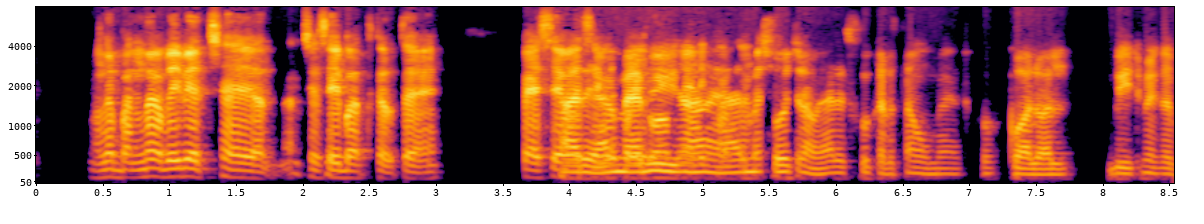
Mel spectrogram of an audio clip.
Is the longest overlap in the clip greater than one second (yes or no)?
yes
